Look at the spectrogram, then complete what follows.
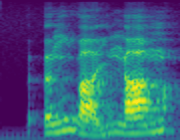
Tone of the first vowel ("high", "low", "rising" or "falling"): rising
